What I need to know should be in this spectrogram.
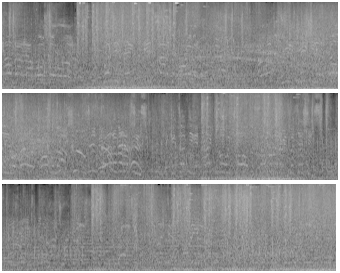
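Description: A low rumble of battle noise rolls steadily.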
